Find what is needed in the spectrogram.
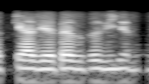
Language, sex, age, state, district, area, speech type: Kashmiri, male, 18-30, Jammu and Kashmir, Shopian, rural, conversation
